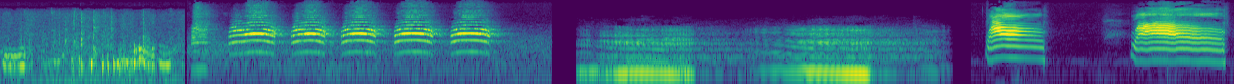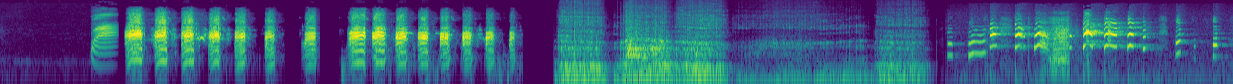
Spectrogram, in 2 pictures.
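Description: A string of different animal calls played one after another: pigeons cooing first, then several short runs of calls, including a cat's meows about halfway through.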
